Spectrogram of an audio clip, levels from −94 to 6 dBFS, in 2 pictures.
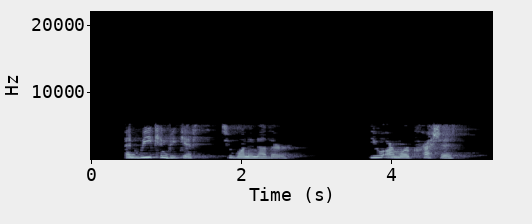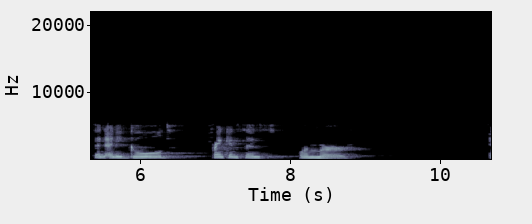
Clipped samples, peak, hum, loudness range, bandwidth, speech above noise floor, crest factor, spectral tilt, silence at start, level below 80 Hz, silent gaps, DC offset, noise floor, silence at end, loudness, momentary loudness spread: under 0.1%; -14 dBFS; none; 3 LU; 5.4 kHz; over 60 dB; 18 dB; -3 dB/octave; 0.45 s; -72 dBFS; 2.99-3.70 s, 5.32-5.37 s, 9.25-10.64 s; under 0.1%; under -90 dBFS; 0 s; -31 LUFS; 15 LU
